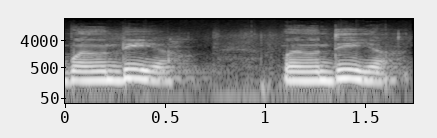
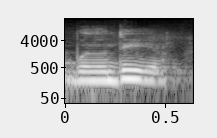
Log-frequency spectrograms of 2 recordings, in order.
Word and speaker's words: buenos días: Donc vous entendrez peut-être quelque chose comme buenos días, et on n'entend pas le S. Donc ça s'arrête à la buenos días. Mais ils savent très bien qu'il y a un S, c'est juste qu'ils ne le prononcent pas.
